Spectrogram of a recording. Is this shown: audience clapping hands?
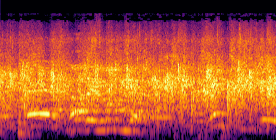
yes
